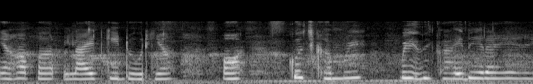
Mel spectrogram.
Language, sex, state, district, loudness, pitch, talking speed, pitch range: Hindi, female, Bihar, Kishanganj, -16 LUFS, 265 Hz, 145 wpm, 255-280 Hz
